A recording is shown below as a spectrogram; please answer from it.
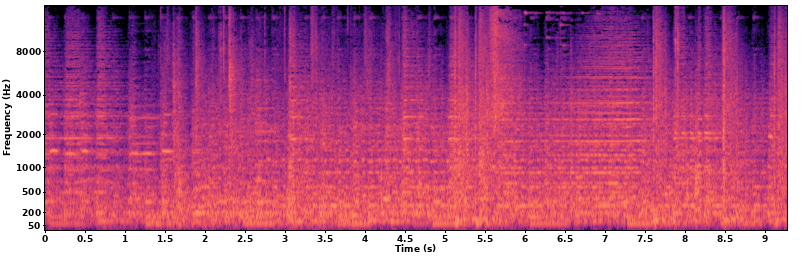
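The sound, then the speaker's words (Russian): Gunfire during a chase across a courtyard and gallery, with a few sharp shots cracking through a dense, loud, continuous bed of sound that stays steady throughout. “Гоцман стреляет по нему из окна. За Чеканом по галерее бегут Якименко и Тишак. Внизу, по двору, Чекана преследуют двое оперативников. По бандиту стреляет и майор Кречетов. Чекан отстреливается.”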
